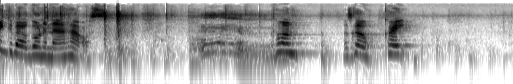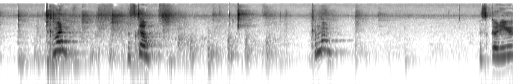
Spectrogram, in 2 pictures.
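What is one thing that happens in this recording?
A dog yowls and whines close by in long, wavering cries.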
